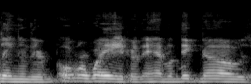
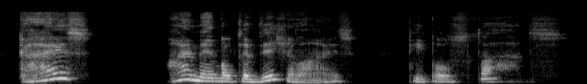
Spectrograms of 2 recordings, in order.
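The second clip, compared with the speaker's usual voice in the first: loud stage whisper. Retelling leaning in to share a big secret with the guys, whispering loudly. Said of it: "whisper in a loud voice".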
